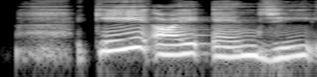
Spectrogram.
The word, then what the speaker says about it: king: K-I-N-G is pronounced as king, with a slight h sound that you could see in the pronunciation of k sound.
